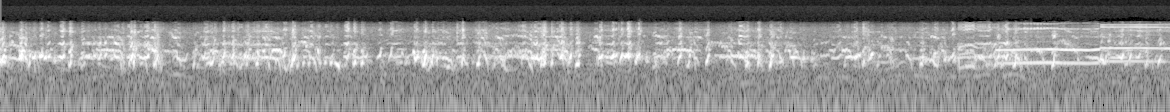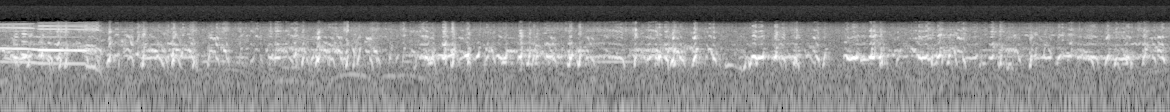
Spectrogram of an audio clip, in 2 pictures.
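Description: A flock of domestic turkeys gobbling again and again, their calls overlapping without a break. About halfway through, one long, held, pitched call rises above them.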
